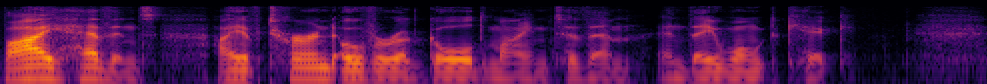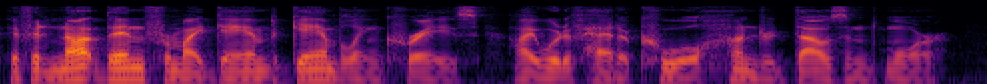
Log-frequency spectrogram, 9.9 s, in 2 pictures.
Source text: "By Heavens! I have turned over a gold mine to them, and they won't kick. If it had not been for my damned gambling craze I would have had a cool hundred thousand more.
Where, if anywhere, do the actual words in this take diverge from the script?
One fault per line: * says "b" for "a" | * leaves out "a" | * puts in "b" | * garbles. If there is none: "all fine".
all fine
